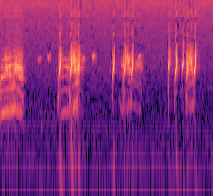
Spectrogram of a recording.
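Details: Common quail, sound presented for morning and night: a long hoarse buzzy note, then clustered sharp high clicks in quick groups of three, separated by short pauses.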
